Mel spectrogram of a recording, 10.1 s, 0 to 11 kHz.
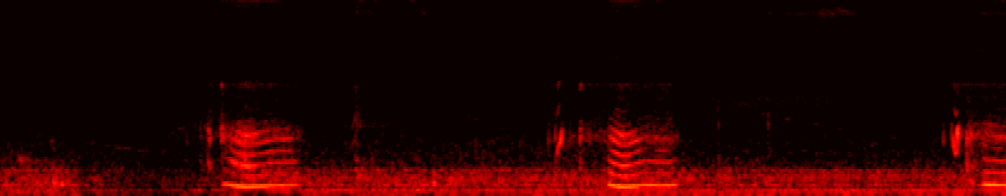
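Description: Regular rattling snores with a slight whistle, about 15 breaths a minute; ordinary snoring.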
